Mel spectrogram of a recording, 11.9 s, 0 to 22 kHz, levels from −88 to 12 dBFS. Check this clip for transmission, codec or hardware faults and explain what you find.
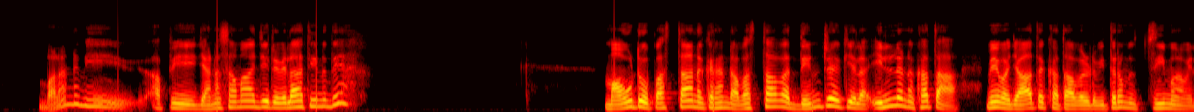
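One fault is present: overlap between stream segments, heard at 1.17, 2.17, 3.16, 6.14, 7.13 and 8.12 s. The audio arrives in segments about one second long whose timestamps overlap slightly, so the player trims the supposedly duplicated portion even though that sound was not actually repeated. A few milliseconds of audio are lost at each boundary and the waveform steps abruptly, producing a short click or micro-skip that recurs at roughly one-second spacing in two runs, with a gap between 3.16 and 6.14 s.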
